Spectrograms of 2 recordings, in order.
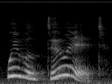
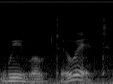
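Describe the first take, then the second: First: Higher, louder triumphant cry; excited. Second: Said in the usual way. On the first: Acted. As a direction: burst out with the decision. Scheme decided with excitement.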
